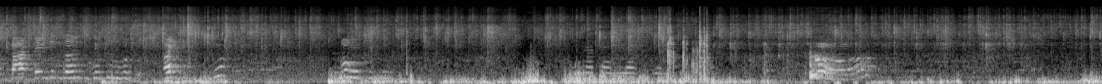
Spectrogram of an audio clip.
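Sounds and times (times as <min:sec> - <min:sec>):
rain on rooftops: 0:00.0 - 0:11.0
wind buffeting microphone: 0:00.8 - 0:11.0.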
